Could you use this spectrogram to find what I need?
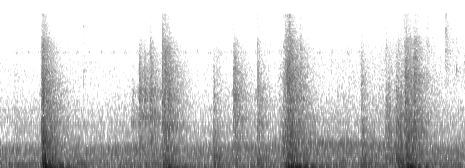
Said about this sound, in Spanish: escucharon como una puerta de golpe se cerraba a lo lejos.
